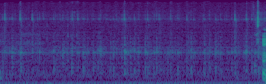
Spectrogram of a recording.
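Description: Faint room tone with a steady low hum, in a short pause between words.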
